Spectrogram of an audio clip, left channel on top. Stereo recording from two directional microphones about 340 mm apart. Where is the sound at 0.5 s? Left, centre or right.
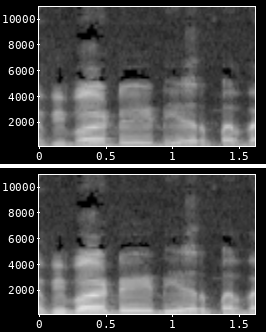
Centre.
